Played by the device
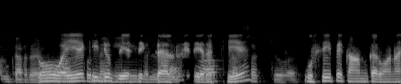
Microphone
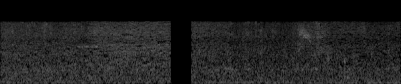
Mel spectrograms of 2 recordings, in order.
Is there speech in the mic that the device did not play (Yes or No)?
No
